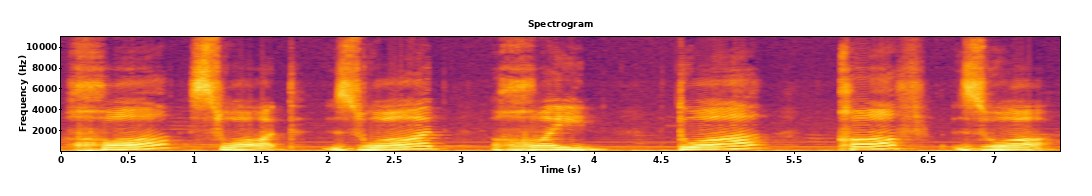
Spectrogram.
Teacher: حروف مستعلیہ ان 7 حروف کے گروپ کو کہا جاتا ہے جو ہر صورت میں پر یعنی کہ موٹے پڑھے جاتے ہیں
